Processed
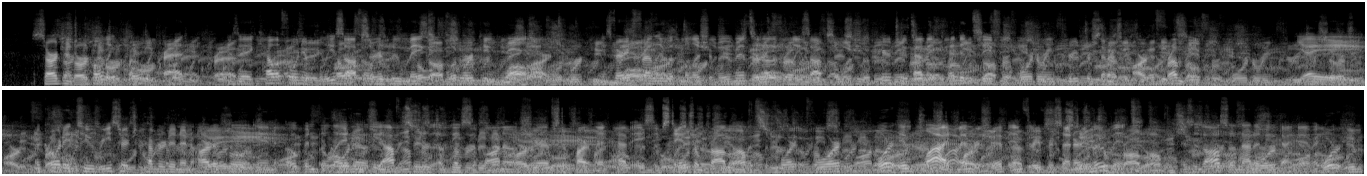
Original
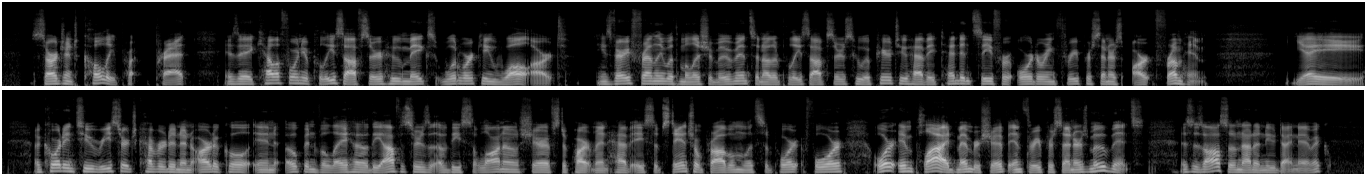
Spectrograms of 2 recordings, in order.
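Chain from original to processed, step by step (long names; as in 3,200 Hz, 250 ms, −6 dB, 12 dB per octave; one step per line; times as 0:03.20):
delay with pitch and tempo change per echo 200 ms, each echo −3 semitones, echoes 3
echo with shifted repeats 170 ms, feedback 47%, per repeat −110 Hz, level −10.5 dB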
